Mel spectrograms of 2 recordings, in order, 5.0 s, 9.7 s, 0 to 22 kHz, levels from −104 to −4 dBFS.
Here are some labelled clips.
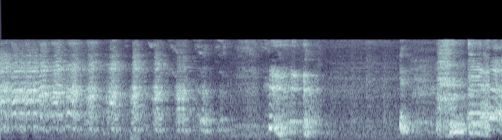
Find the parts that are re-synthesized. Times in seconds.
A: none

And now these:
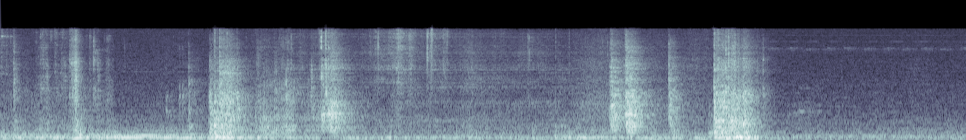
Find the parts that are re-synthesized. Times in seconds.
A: 2.9-5.8 (codec, SNAC)

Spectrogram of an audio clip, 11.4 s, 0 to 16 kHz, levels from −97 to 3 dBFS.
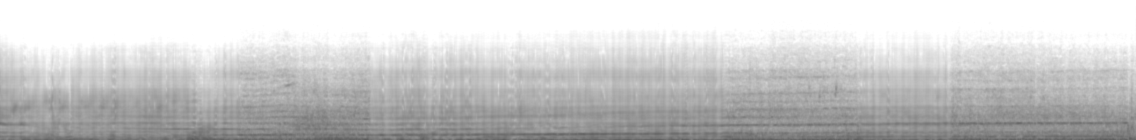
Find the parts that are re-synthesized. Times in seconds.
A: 0.0-2.4 (vocoder, BigVGAN v2); 3.7-7.3; 8.6-9.5

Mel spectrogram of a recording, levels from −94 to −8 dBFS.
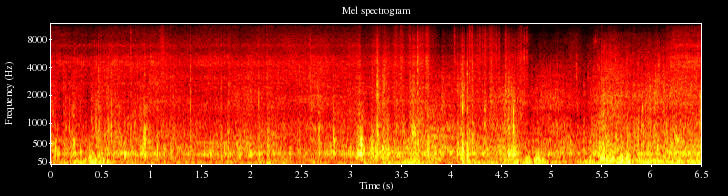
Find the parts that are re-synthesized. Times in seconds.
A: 1.1-4.7 (codec, SNAC)

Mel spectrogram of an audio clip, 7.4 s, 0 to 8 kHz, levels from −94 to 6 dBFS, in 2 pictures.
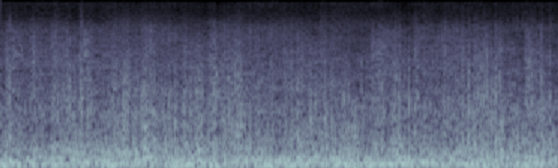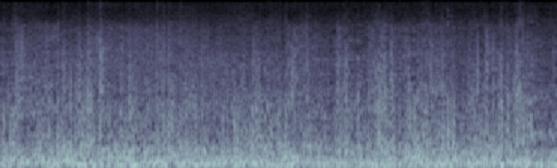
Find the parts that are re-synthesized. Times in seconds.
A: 0.7-2.7 (codec, DAC); 3.9-5.4

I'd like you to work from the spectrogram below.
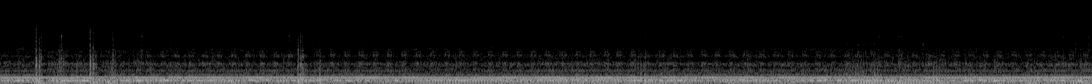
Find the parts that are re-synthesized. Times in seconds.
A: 0.5-1.4 (vocoder, BigVGAN v2); 5.6-6.1; 7.5-8.5

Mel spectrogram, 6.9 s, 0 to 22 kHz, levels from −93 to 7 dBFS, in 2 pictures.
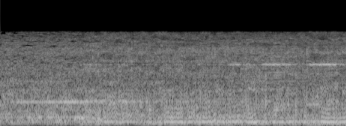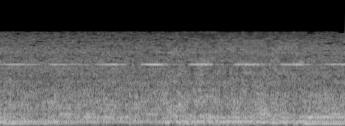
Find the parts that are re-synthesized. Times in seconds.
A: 0.8-3.5 (vocoder, HiFi-GAN); 5.1-6.5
